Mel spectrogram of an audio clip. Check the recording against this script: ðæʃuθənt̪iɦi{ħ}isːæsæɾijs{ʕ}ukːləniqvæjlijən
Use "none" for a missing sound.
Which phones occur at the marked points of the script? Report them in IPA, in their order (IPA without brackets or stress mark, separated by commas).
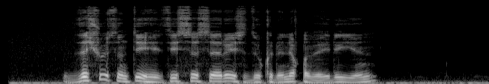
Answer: θ, ð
